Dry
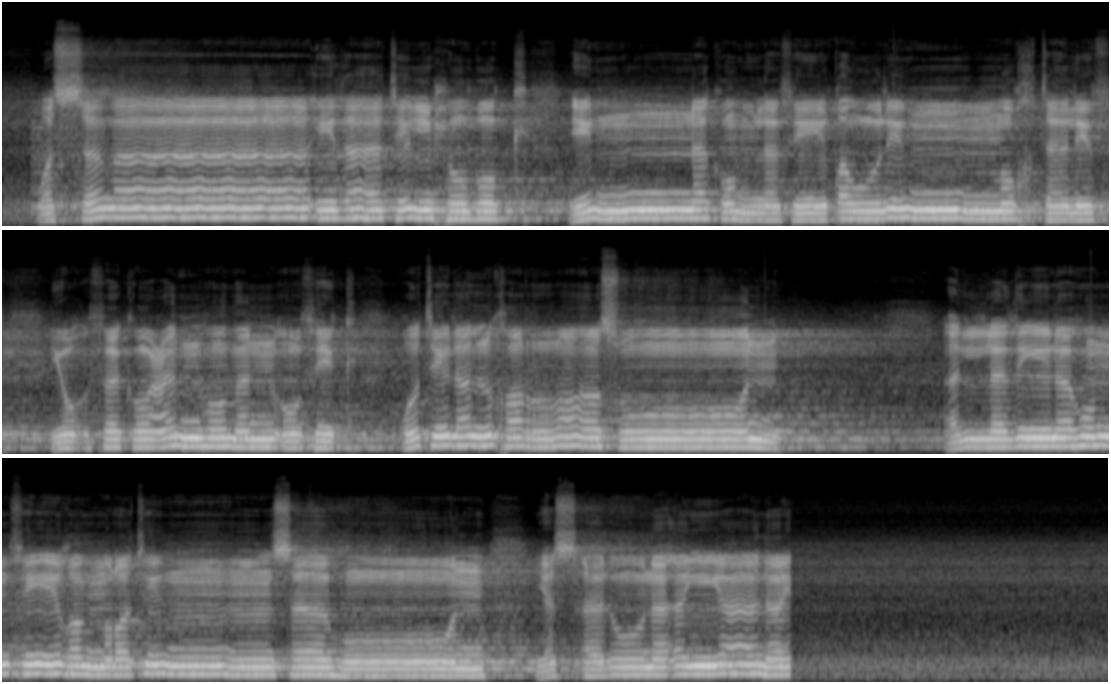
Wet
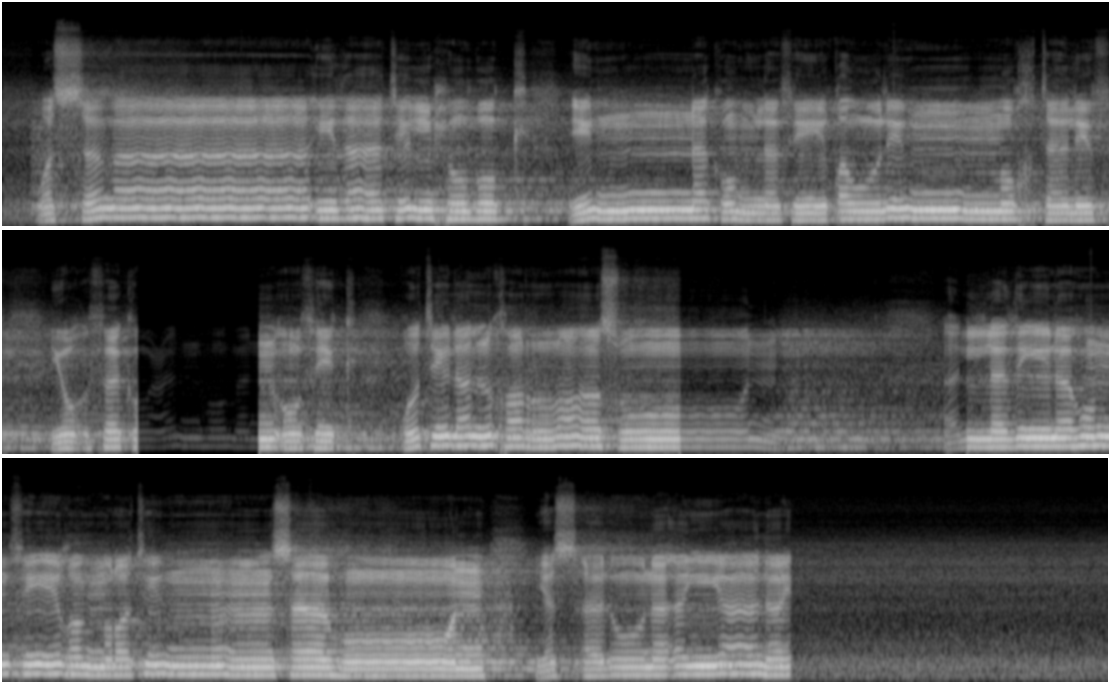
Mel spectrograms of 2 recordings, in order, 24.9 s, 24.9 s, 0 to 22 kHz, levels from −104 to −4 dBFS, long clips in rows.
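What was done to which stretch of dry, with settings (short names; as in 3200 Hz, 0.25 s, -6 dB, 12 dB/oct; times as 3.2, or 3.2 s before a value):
9.3–10.23 flipped gate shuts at -26 dBFS, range -42 dB
13.38–15.54 compressor 20:1, threshold -41 dBFS
18.17–20.43 bell 1100 Hz +9 dB 2 oct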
